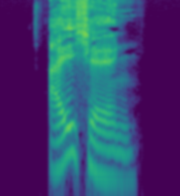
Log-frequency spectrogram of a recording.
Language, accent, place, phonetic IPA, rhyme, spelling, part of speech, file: German, Germany, Berlin, [ˈaɪ̯çl̩n], -aɪ̯çl̩n, Eicheln, noun, De-Eicheln.ogg
- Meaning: plural of Eichel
